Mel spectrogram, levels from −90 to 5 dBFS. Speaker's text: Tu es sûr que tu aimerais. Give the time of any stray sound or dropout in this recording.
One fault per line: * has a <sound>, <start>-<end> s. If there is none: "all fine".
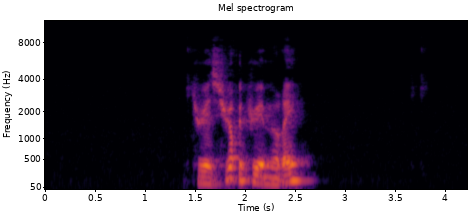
all fine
